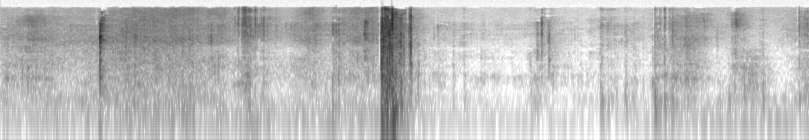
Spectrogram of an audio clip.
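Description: A woman bites and chews food up close.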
